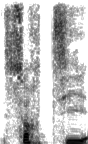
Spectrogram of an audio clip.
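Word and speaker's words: sortie: Anna would say sorti, S-O-R-T-I-E. And I would say sorti, sounds the same, but I would spell it S-O-R-T-I.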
